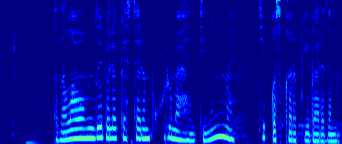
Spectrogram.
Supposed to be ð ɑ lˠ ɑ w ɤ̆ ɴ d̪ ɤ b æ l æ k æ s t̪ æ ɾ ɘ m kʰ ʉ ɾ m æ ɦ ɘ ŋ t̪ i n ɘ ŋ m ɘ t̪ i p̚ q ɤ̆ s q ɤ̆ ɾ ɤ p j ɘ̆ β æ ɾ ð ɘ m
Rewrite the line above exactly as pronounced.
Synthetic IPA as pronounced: ð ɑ lˠ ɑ w ɤ̆ ɴ d̪ ɤ b æ l æ k æ s t̪ æ ɾ ɘ m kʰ ʉ ɾ m æ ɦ ɘ n t̪ i n ɘ ŋ m ɘ t̪ i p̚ q ɤ̆ s q ɤ̆ ɾ ɤ p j ɘ̆ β æ ɾ ð ɘ m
